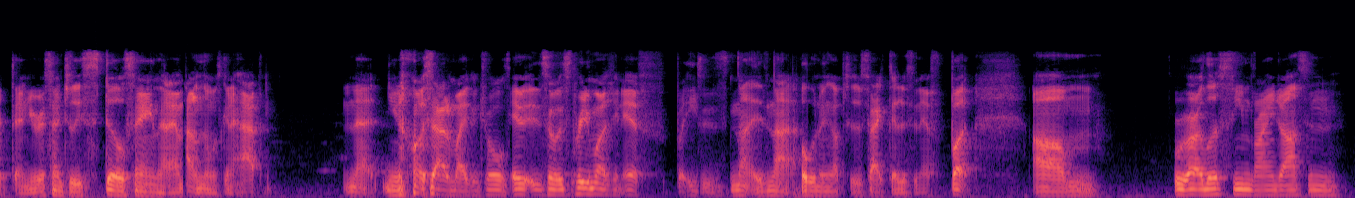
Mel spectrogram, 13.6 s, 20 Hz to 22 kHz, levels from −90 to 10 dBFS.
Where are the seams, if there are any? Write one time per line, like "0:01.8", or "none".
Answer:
0:01.8
0:05.1
0:05.7
0:07.0
0:12.5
